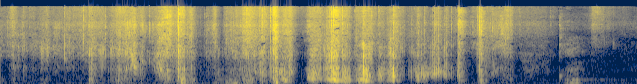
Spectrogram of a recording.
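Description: A rubber glove crinkles and snaps as it is pulled on close by.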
